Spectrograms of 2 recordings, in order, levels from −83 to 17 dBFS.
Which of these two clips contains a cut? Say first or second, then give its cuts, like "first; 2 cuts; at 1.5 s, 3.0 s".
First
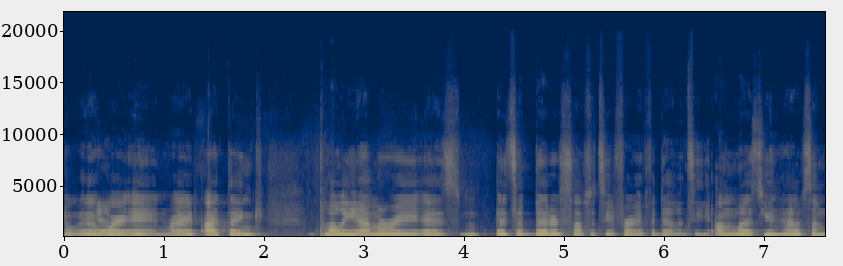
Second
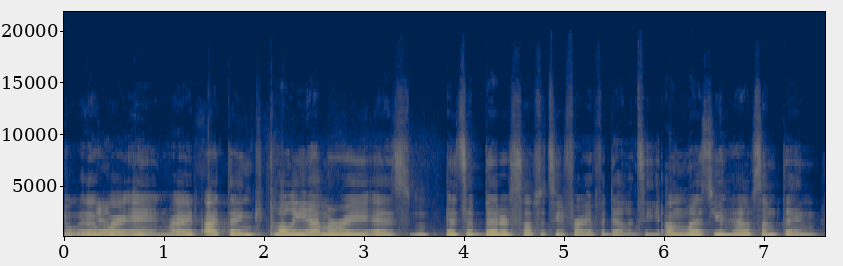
second; 1 cut; at 2.0 s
